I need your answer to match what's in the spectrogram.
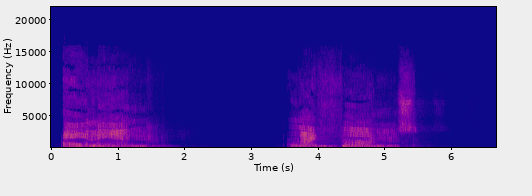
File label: Alien Lifeforms Spoken, The words ‘Alien lifeforms’ spoken in alien voice.; Aliens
